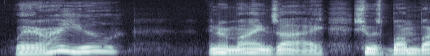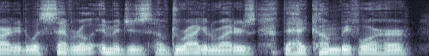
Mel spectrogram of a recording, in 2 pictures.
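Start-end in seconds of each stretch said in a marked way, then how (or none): 0.2-1.2 calming, gentle, soothing voice, gently pitched up. A woman leans forward and calls out into the dragon's dream realm, in a soft, soothing voice. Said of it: "called in a soft, soothing voice".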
